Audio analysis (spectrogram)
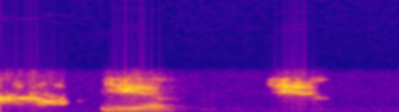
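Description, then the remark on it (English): Tinny, band-limited voice fragments come through a phone left on speaker during a group call, with a doubled, echoing quality, heard as three short bursts separated by brief silences, moderately loud. “There's two of each on the voices.”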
